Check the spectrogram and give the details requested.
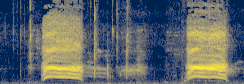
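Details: A crow calling angrily for food gives two long, harsh, drawn-out caws, each about half a second, separated by a quiet gap with faint distant calls.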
